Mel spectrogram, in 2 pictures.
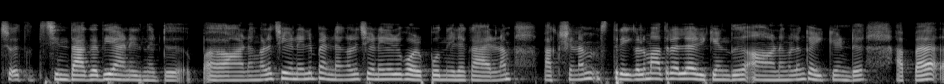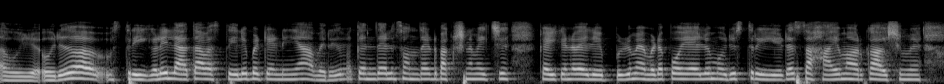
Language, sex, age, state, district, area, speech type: Malayalam, female, 18-30, Kerala, Ernakulam, rural, spontaneous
